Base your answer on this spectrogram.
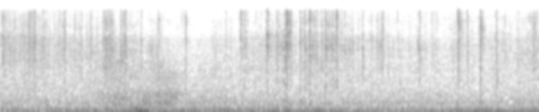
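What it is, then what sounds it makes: Artificial plastic pine branch. A small frosted artificial fir branch with plastic needles is rubbed and scratched with long painted fingernails. The result is a soft, continuous crinkly rustling dotted with sharp, bright clicks and scrapes, over a steady low rumble.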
